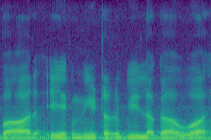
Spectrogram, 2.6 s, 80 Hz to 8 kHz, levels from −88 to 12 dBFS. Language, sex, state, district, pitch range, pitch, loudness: Hindi, male, Uttar Pradesh, Shamli, 110-115 Hz, 110 Hz, -12 LUFS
